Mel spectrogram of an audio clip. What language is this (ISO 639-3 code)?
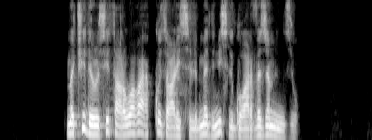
kab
